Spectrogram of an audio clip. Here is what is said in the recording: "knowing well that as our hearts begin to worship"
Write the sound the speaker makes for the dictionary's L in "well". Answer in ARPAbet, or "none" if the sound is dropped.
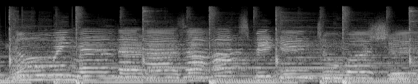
N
